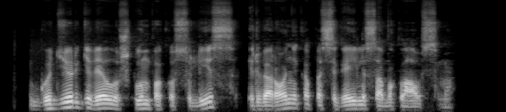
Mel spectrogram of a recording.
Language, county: Lithuanian, Kaunas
